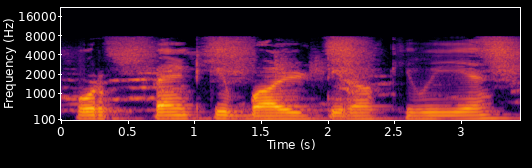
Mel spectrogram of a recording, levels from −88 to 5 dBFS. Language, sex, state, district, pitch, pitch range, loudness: Hindi, male, Uttar Pradesh, Shamli, 115 Hz, 110-115 Hz, -18 LUFS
